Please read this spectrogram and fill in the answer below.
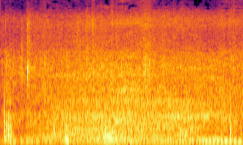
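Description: A motor vehicle running nearby: a steady low engine hum with rushing noise that swells in at the start and then holds steady.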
